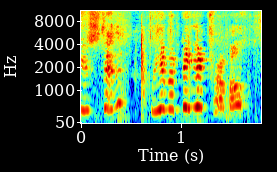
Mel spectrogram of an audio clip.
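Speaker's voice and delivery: pitched way up, very high frog puppet voice. Goofing around before reading an article, the speaker uses a Kermit the Frog voice. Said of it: "Why are you Kermit the Frog voice?".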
